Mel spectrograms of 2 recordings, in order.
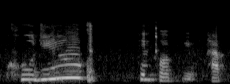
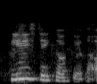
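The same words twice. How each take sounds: First: Polite request. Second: Said in the usual way. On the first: Shown as a demonstration. Lecturer showing a polite request to a student. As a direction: ask it as a courteous favour. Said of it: "It's as if I'm asking you". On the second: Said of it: "It is not being asked politely".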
